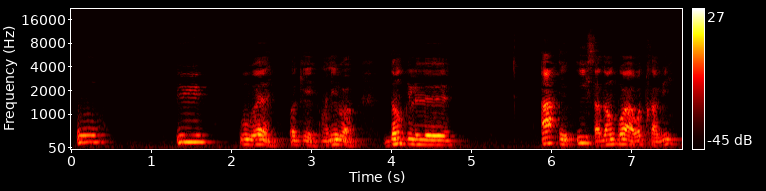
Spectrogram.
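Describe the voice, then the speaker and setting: A male language teacher walks through pronunciation at an unhurried, deliberate pace. He patiently explains each sound, then says it again louder and higher so students can repeat after him. His pitch sits in a middle range. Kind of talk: Mandarin pronunciation lesson.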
